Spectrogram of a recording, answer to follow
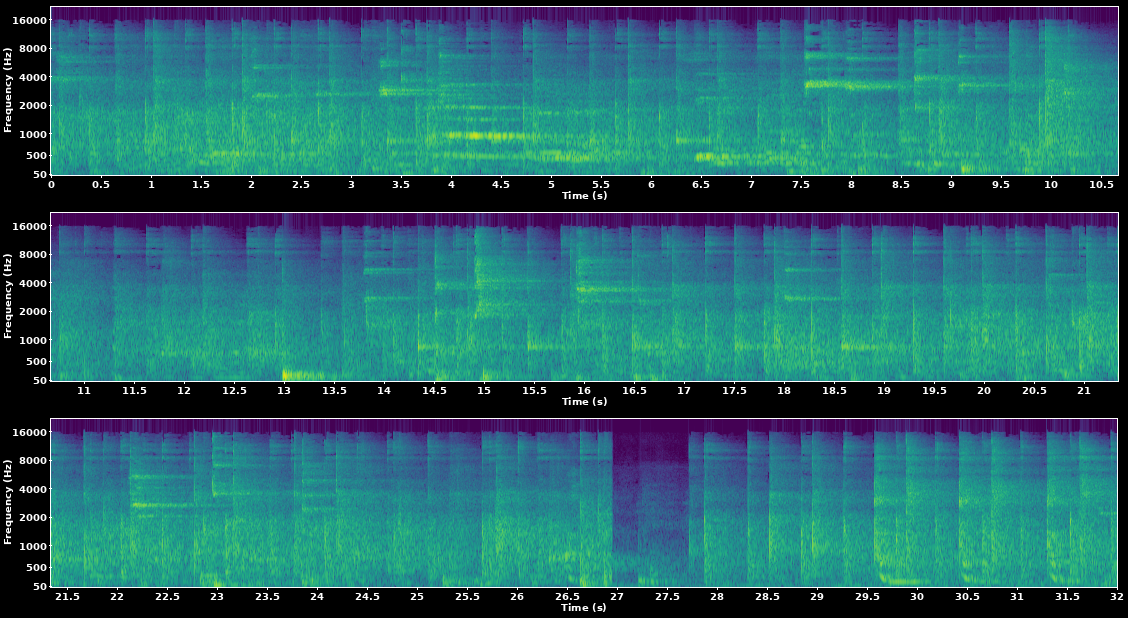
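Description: Table tennis ball clicking rapidly off the rackets and the table in a continuous rally, as forehand and backhand blocks return the opponent's loops. There is a brief gap near the end.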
